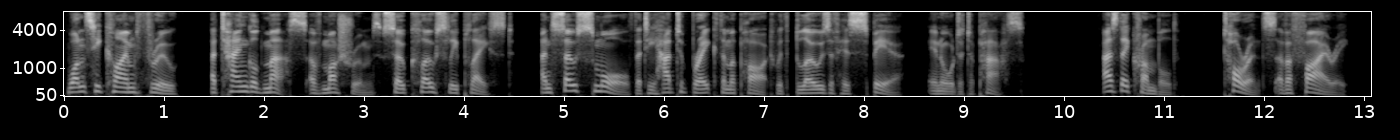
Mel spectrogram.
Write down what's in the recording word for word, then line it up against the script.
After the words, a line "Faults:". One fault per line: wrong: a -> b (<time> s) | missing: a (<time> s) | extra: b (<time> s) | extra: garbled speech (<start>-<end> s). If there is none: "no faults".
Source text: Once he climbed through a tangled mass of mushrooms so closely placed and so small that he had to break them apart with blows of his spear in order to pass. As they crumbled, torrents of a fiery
Once he climbed through a tangled mass of mushrooms so closely placed and so small that he had to break them apart with blows of his spear in order to pass. As they crumbled, torrents of a fiery
Faults:
no faults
